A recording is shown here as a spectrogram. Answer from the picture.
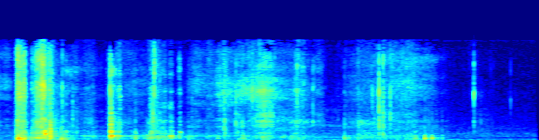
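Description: A white cardboard box being opened by hand: a few sharp knocks and scrapes of the cardboard at the start, then a longer rustle as the lid comes up, and one sharp tap near the end.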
